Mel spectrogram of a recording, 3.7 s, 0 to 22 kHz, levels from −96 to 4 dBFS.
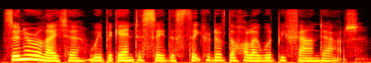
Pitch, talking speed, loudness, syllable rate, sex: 180 Hz, 260 wpm, -19 LUFS, 5.9 syllables/s, female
